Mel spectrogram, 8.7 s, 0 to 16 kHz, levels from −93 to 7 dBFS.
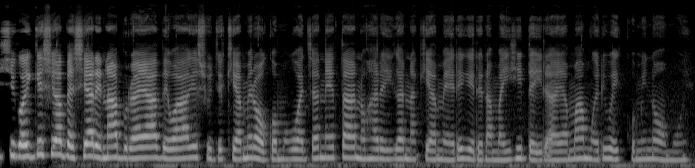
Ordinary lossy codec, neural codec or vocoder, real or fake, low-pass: none; none; real; 14.4 kHz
